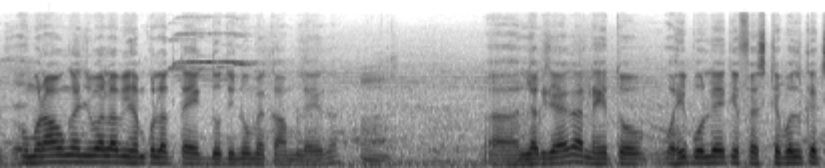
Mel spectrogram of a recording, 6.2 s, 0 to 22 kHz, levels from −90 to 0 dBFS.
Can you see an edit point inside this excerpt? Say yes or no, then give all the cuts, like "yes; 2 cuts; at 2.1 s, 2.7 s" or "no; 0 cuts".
no; 0 cuts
